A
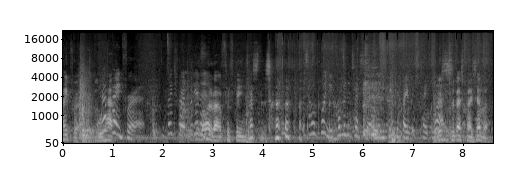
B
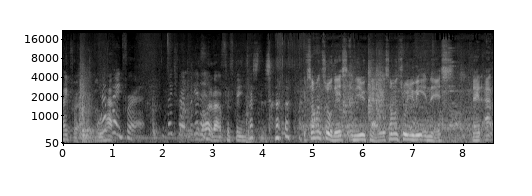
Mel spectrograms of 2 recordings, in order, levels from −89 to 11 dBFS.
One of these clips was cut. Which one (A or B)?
B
